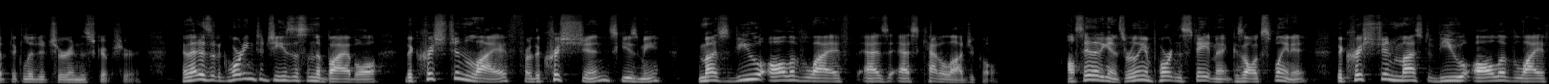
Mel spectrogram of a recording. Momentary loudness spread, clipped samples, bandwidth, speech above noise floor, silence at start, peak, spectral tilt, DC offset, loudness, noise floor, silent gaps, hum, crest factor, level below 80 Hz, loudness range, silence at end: 10 LU; under 0.1%; 12.5 kHz; 54 dB; 0 s; -8 dBFS; -4.5 dB/octave; under 0.1%; -27 LUFS; -81 dBFS; none; none; 20 dB; -80 dBFS; 2 LU; 0.05 s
